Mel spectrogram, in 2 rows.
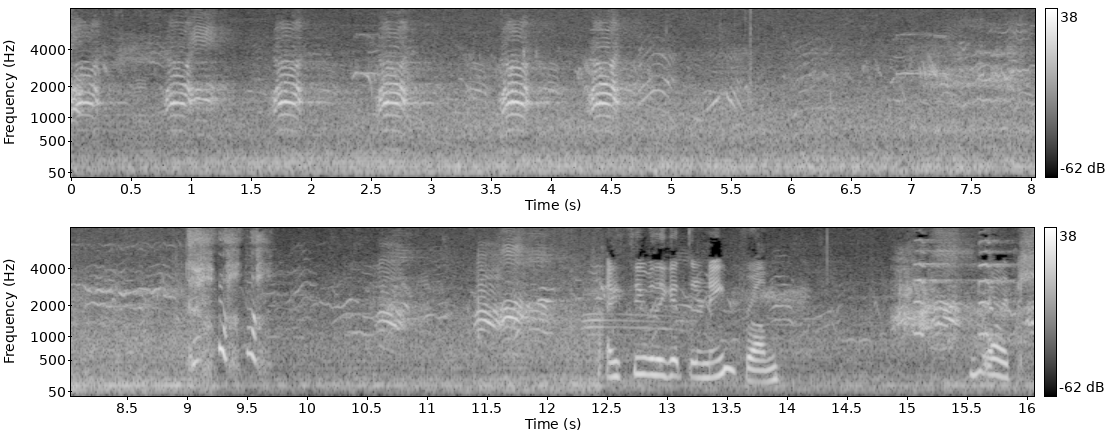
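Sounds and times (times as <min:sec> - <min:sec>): bird rising and falling calls: 0:00.0 - 0:12.5.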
